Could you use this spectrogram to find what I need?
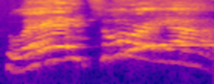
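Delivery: shouting the winner's name; excited shout. Real, not acted. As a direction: yell the name out, thrilled. Announcing the raffle winner.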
